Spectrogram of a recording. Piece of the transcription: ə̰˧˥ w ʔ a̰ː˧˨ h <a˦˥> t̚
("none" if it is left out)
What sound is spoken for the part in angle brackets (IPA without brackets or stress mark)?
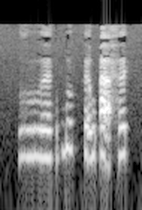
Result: ə˦˥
